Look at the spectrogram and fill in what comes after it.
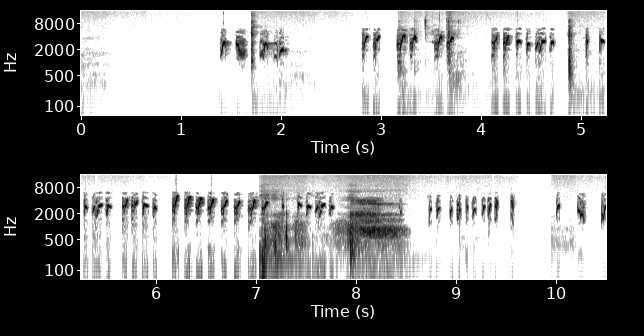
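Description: A small bird giving rapid bursts of high chirps, several runs with short pauses between them. About seven seconds in, a louder rustling handling noise lasts about a second and a half.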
